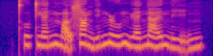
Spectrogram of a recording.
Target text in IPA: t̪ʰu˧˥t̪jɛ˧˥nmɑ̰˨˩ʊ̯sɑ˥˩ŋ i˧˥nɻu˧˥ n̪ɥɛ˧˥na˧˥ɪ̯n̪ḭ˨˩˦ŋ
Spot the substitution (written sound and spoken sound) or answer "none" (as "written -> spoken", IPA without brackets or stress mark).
none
